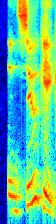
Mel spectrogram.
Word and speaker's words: Kintsugi: Kintsugi, good job.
